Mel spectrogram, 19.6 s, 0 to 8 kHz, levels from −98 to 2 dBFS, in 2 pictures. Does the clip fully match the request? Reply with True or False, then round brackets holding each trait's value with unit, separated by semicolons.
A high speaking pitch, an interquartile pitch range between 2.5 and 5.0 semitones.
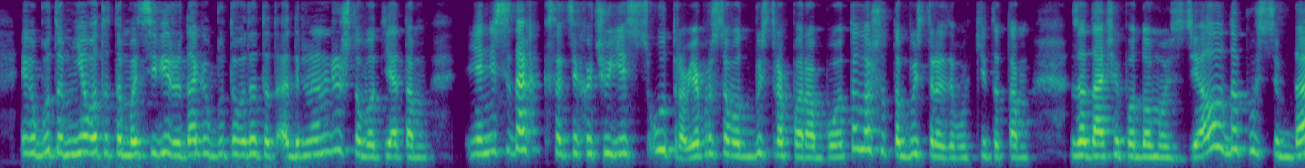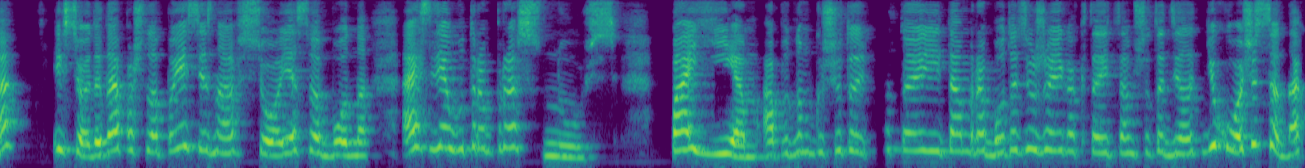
False (270 Hz; 5.4 semitones)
